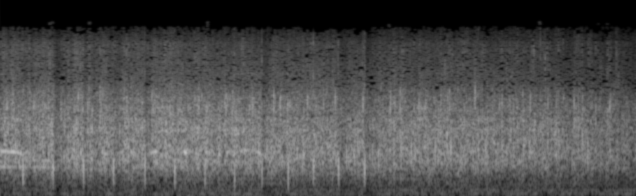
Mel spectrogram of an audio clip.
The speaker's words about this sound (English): Stand up one more time, Sci-Fi. Let's give Sci-Fi a big round of applause.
